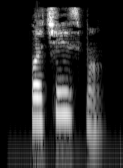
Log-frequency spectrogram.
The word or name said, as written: pochismo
